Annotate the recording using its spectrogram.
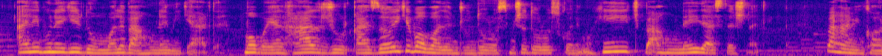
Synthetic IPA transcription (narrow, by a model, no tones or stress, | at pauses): ʔæliːbuːne̞ɟiːɾd̪o̞mbɒːle̞bæɦuːne̞miːɟæ̰ɾd̪e̞ | mɒːbɒːjæd̪hæɾd͡ʒuːɾɢæzɒːiːcʰe̞bɒːbɒːd̪e̞md͡ʒuːnd̪o̞ɾo̞st̪miːʃe̞d̪o̞ɾo̞st̪kʰo̞niːmohiːt͡ʃʰbæ̰huːne̞iːd̪æst̪e̞ʃnæ̰d̪̥i̥ːm | væhæminkʰɒːɾ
